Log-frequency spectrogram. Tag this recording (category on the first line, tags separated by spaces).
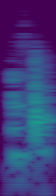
Sound effects > Human sounds and actions
walk shoe walking common footstep step foot floor foley feet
